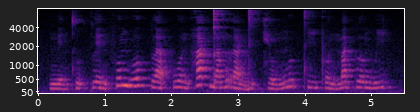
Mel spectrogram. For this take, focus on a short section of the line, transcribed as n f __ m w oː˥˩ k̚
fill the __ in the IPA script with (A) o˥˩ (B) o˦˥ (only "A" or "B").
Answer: A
